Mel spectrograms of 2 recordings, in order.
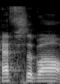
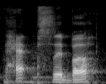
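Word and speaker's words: Hephzibah: a listen episode Georgia I was wrong on two counts that second H is meaningless Hep siba and definitely don't elongate that final vowel as if you are a sheep there's no bar it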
